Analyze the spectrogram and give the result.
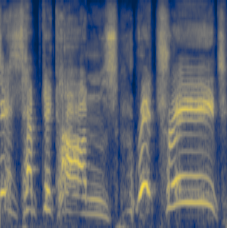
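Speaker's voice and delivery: very high, very loud screech. Describing the original Generation One voice, doing the original Starscream voice. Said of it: "He was very screechy and and high up there".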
